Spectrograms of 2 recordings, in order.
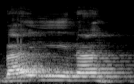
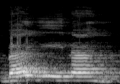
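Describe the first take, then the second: Both takes have the same delivery.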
